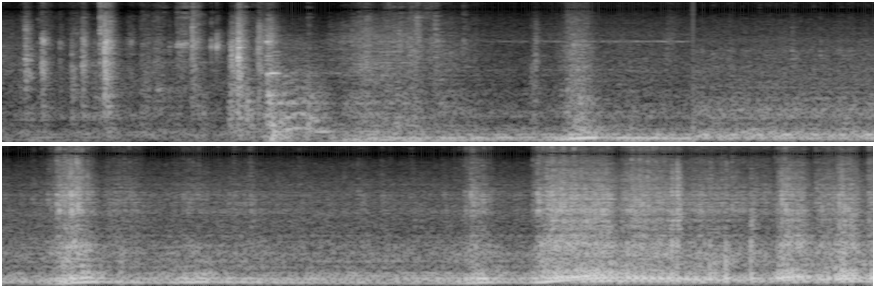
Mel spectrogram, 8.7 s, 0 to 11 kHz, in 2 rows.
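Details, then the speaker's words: 1970 GMC 1500 with a 350 V8, headers, two-barrel carburetor and small mufflers, fall weather: short crank, catches cleanly, throaty smooth idle and even throttle blips; a healthy engine. "so sounds good though the engine runs nice and smooth just sits there and prayers all day long"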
